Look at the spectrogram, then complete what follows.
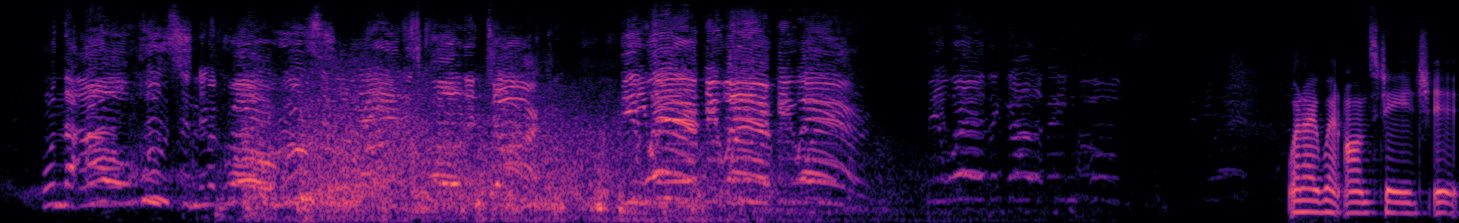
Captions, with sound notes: When the owl hoots and the crow roots and the land is cold and dark. - [thunder rolls] - Beware! Beware! Beware! Beware the galloping hoofs... When I went on stage, it...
